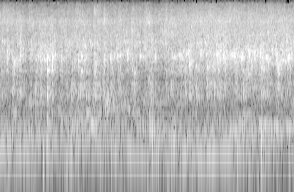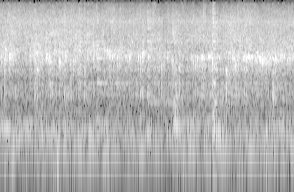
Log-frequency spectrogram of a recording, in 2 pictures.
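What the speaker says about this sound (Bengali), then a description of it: "আর এদিকে বেগুনটা ভাজা বসিয়ে দিয়েছি" Eggplant (brinjal) slices frying in a pan on a home kitchen stove give off a steady, dense hiss and sizzle, continuous and close throughout with no talking.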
